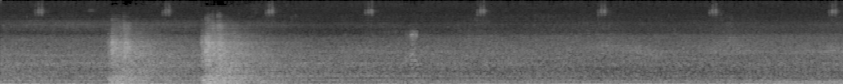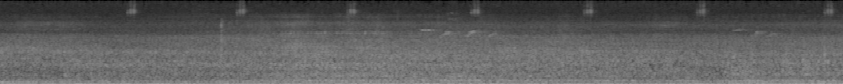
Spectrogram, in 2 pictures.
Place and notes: Küstrin, bridge traffic
traffic on bridge over river oder, border between germany and poland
